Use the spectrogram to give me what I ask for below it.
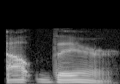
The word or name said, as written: out-there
